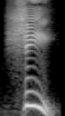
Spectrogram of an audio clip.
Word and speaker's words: Xi: Why does he use Roman numerals for 11 if his name is pronounced she? He is not President 11 and he doesn't use Roman numerals. His name is spelled X I and is pronounced she.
